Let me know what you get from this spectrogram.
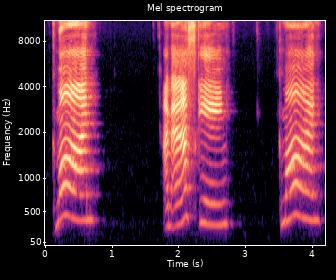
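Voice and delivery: loud, high hammed-up begging; mock pleading. Mocking the panel invite, loud high hammed begging.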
